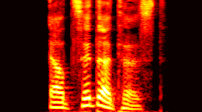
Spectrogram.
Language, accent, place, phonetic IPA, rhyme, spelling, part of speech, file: German, Germany, Berlin, [ɛɐ̯ˈt͡sɪtɐtəst], -ɪtɐtəst, erzittertest, verb, De-erzittertest.ogg
- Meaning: inflection of erzittern: 1. second-person singular preterite 2. second-person singular subjunctive II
